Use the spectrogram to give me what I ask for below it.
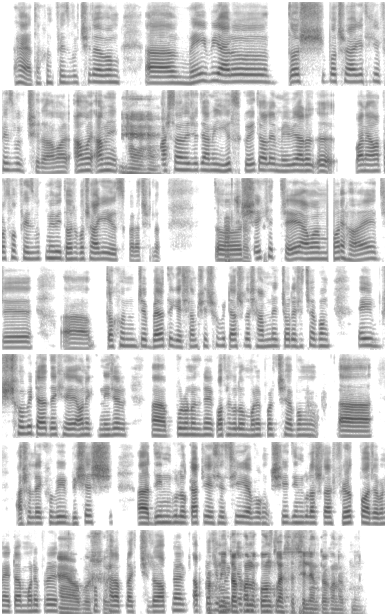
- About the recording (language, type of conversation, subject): Bengali, unstructured, স্কুলজীবন থেকে আপনার সবচেয়ে প্রিয় স্মৃতি কোনটি?
- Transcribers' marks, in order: other background noise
